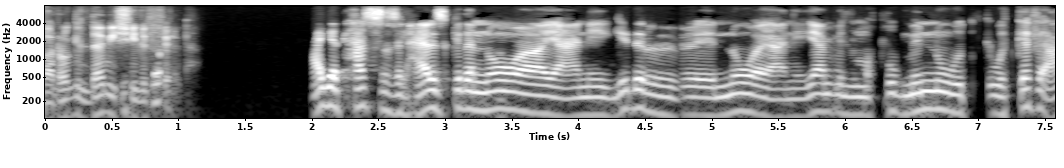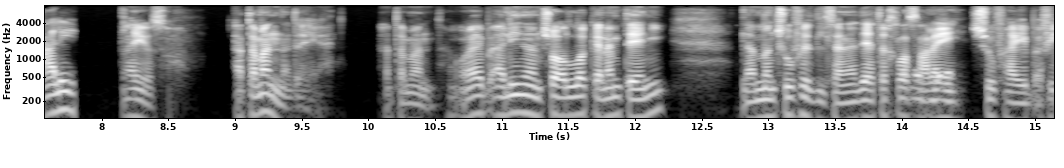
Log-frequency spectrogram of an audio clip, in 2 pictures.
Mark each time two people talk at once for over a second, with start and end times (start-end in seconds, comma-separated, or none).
none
